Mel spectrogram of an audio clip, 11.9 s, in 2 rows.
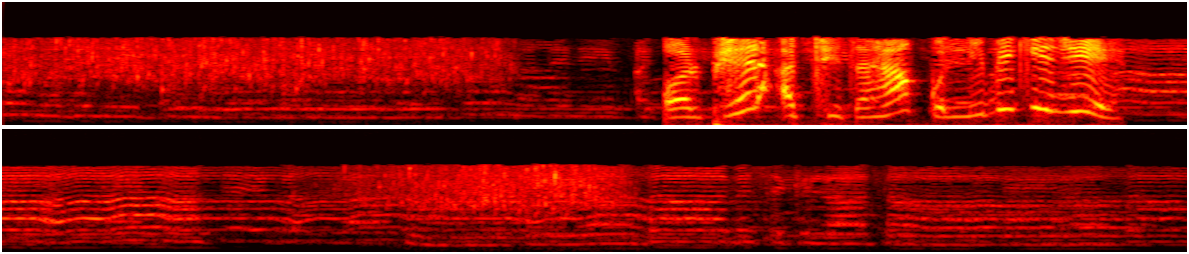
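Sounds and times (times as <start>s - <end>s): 
tap water running while washing hands: 0.0s - 2.6s, 7.6s - 9.1s
speech: 3.3s - 5.7s.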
